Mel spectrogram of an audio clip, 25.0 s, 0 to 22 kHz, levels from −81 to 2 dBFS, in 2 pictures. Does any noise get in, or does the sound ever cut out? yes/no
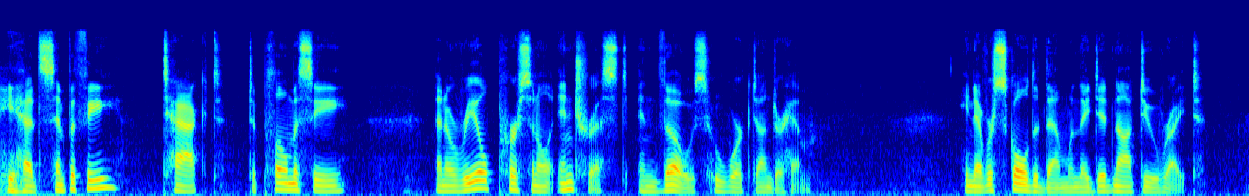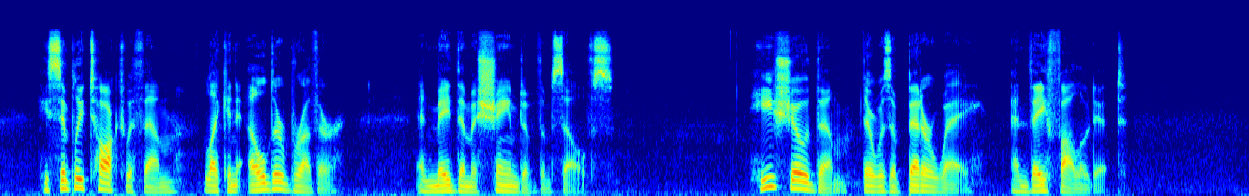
no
